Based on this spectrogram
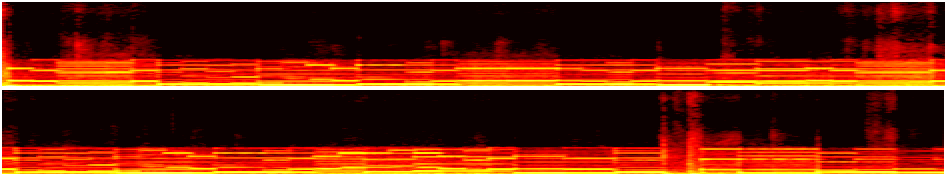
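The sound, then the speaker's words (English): Electronic bell tones sound as a button is pressed on an ice cream maker, stepping through a repeating melody of clear, bright notes at a steady, even loudness, with a low hum underneath and no talking. “And if I press it, when I press it again, that's just there's the a bell, another bell, off.”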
